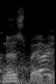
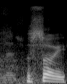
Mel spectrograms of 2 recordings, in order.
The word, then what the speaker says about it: Nunspeet: Het is Nunspeet, je legt de klemtoon. Nunspeet? Ja, Nunspeet.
